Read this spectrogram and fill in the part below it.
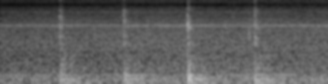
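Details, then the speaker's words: Toyota Highlander exhaust tapped after repair (loose heat shield repaired, rear muffler shield replaced, rubber hangers reinstalled): four clean dull knocks with no buzz or tinny ring; heat shield secure, no exhaust rattle. "no rattle no rattle no rattle [Music] no rattle very good guys and that's how you repair some exhaust rattles in a toyota highlander"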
